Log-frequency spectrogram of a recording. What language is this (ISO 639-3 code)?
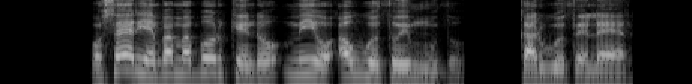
luo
